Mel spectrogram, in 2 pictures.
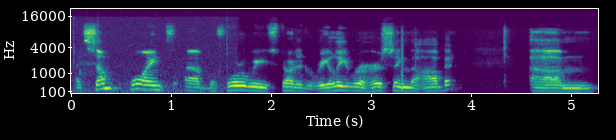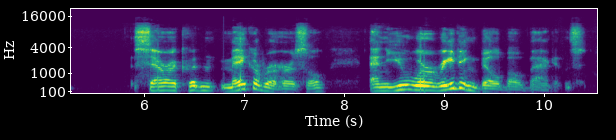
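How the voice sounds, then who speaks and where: A man who is an actor, chatting casually with quick asides. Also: medium pitch, expressive, darkish tone, rough recording. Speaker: actor guest. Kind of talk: casual conversation over a call.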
